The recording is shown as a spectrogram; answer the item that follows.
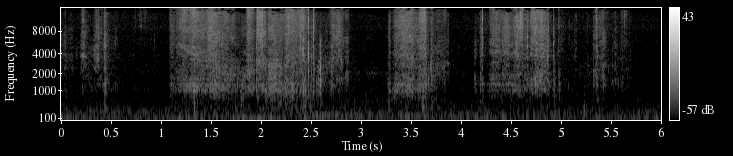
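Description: Sheets of paper rustling faintly as they are handled and leafed through, in a few short spells, the longest about a second and a half.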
